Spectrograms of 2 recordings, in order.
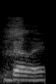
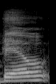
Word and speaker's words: Belle: Belle. So it's technically Belle. You did pronounce it right. So it's spelled Belle, but like in France it's Belle. But like we produce music as well.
